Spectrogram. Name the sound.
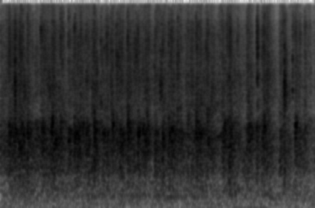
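audience applause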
